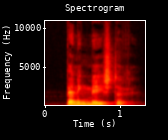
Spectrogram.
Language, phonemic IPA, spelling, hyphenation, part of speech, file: Dutch, /ˈpɛ.nɪŋˌmeːs.tər/, penningmeester, pen‧ning‧mees‧ter, noun, Nl-penningmeester.ogg
- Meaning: treasurer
